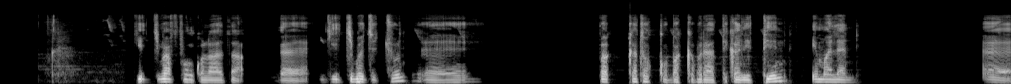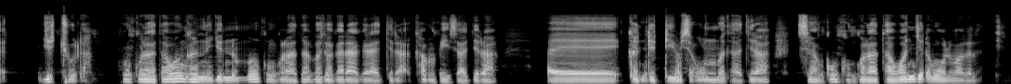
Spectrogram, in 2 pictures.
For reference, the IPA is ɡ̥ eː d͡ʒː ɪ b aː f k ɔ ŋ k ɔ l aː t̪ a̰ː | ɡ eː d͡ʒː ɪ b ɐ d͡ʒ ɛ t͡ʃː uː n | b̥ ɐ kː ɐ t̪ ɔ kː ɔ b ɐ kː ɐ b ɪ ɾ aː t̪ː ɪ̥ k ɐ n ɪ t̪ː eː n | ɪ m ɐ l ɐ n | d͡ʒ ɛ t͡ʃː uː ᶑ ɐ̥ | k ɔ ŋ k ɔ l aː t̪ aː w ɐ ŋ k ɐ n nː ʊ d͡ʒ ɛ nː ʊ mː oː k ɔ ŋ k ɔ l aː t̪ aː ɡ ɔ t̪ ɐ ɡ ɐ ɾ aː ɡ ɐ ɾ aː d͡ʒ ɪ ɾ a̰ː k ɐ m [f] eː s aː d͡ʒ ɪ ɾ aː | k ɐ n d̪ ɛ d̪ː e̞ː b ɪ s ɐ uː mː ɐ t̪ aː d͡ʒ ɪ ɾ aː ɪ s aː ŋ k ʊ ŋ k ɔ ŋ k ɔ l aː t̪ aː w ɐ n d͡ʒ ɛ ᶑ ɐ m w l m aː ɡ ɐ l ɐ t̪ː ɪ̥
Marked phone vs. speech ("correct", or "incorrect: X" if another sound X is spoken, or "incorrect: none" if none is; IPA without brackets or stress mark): correct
